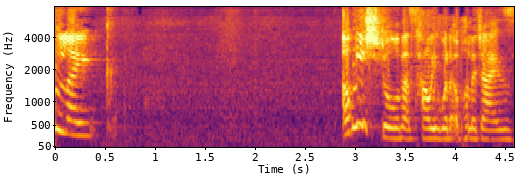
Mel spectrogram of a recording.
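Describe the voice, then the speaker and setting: A woman's voice: mid-range voice, low-quality recording. A woman from Egypt talking casually to her followers in a chatty way, giggling as she goes. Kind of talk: casual talk to camera.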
